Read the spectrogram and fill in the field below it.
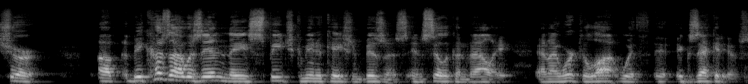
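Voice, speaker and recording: Somewhat breathy and fairly high-pitched, a man speaks at a fairly quick pace with ordinary pitch variation. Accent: American. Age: 80s+. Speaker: author and speech coach. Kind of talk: interview. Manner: hesitant, many fillers and repetitions.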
